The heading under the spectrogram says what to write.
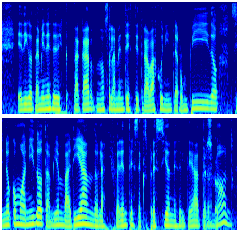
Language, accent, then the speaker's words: Spanish; La Pampa, Argentina; Yo llegué regresé a la provincia de La Pampa en el año 91, en el 93 me instalé acá en Santa Rosa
